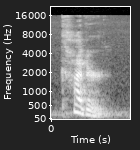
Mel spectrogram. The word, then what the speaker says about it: Qatar: And this word here is pronounced Qatar. It's a country.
